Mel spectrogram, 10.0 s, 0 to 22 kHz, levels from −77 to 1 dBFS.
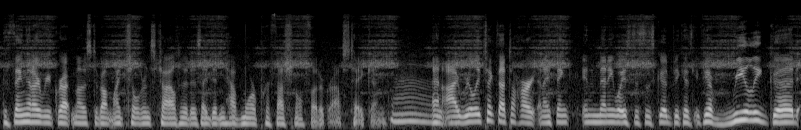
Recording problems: hiss; noticeable; throughout; 15 dB below the speech

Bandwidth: 14.5 kHz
